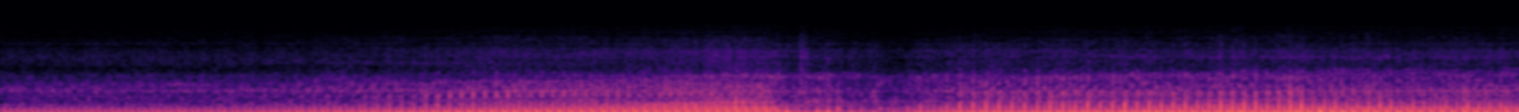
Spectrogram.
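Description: Harley-Davidson V-twin motorcycle engine pulling under throttle while riding, getting louder and a little higher over the first few seconds, easing off briefly about four seconds in, then pulling steadily again.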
